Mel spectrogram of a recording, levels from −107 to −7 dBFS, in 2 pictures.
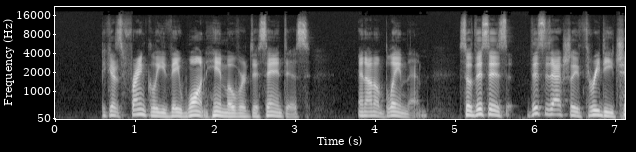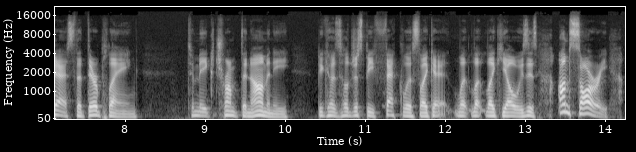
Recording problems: none

